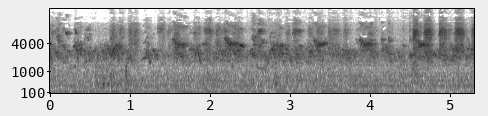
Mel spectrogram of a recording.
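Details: A budgerigar colony chattering together: a dense, continuous mix of warbled chirps, squawks and short whistles from many birds at once, with brief louder bursts near the start and end.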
